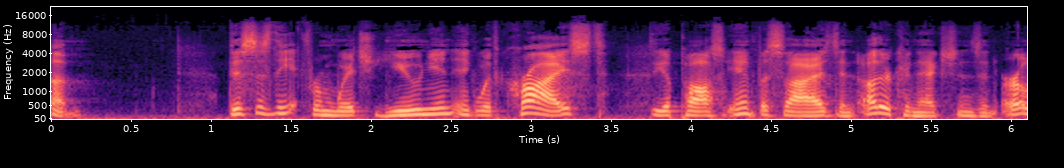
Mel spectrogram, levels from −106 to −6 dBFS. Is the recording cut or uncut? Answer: cut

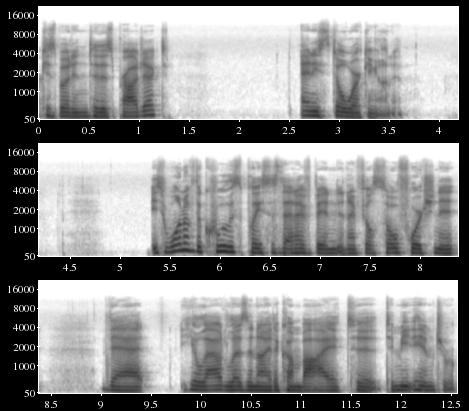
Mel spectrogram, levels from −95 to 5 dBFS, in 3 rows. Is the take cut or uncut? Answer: uncut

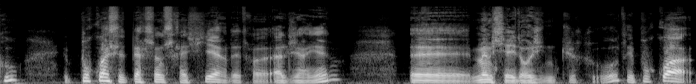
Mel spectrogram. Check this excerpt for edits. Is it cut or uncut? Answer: uncut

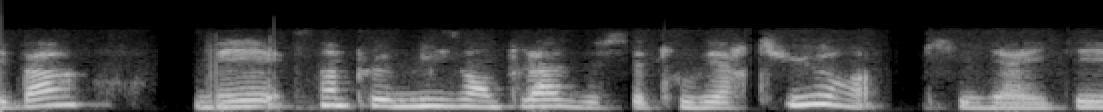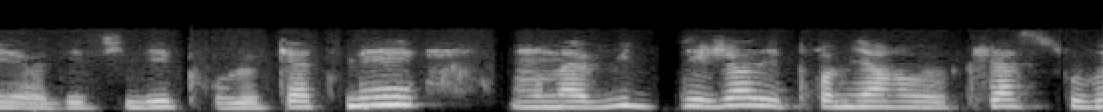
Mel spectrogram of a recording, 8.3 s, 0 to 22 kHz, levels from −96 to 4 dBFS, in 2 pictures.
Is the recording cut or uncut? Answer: cut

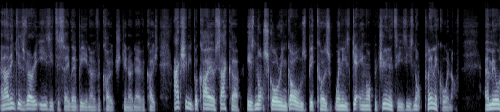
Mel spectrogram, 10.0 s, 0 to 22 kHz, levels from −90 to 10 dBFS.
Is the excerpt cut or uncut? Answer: cut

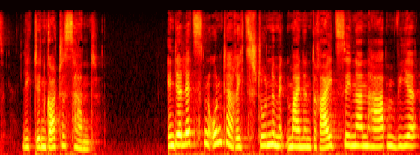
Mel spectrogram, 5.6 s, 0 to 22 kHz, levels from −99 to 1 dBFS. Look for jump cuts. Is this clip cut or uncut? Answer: uncut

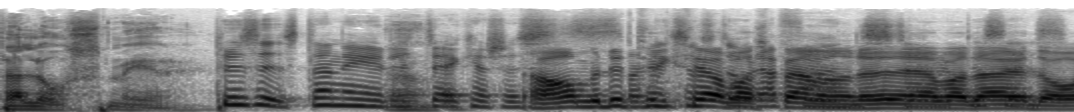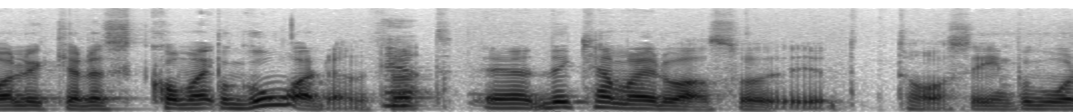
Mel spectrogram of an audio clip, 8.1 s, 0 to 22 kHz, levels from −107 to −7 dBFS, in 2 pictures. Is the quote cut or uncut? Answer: cut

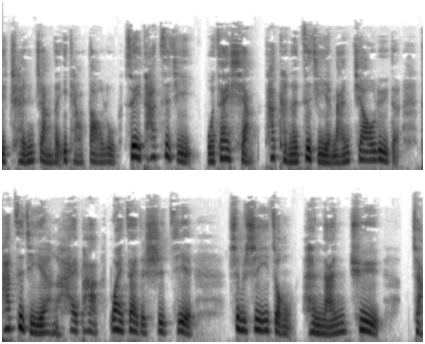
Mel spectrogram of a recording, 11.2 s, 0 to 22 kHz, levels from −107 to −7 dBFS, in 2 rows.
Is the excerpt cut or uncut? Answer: cut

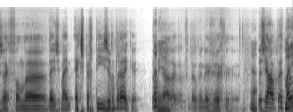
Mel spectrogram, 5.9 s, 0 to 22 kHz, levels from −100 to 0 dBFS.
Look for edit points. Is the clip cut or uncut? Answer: cut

